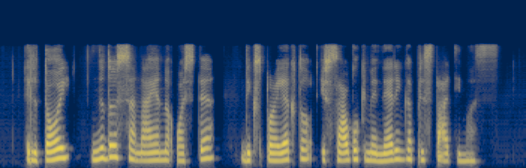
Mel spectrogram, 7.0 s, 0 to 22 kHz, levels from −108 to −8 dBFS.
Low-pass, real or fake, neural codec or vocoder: 7.2 kHz; fake; codec, 16 kHz, 2 kbps, X-Codec, HuBERT features, trained on balanced general audio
